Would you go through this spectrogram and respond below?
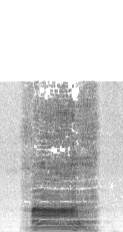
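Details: Cow at a village house, mooing while eating: one loud, sustained low moo lasting about one and a half seconds, steady and harmonic-rich with a slight rise and fall in pitch, over a quiet background.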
